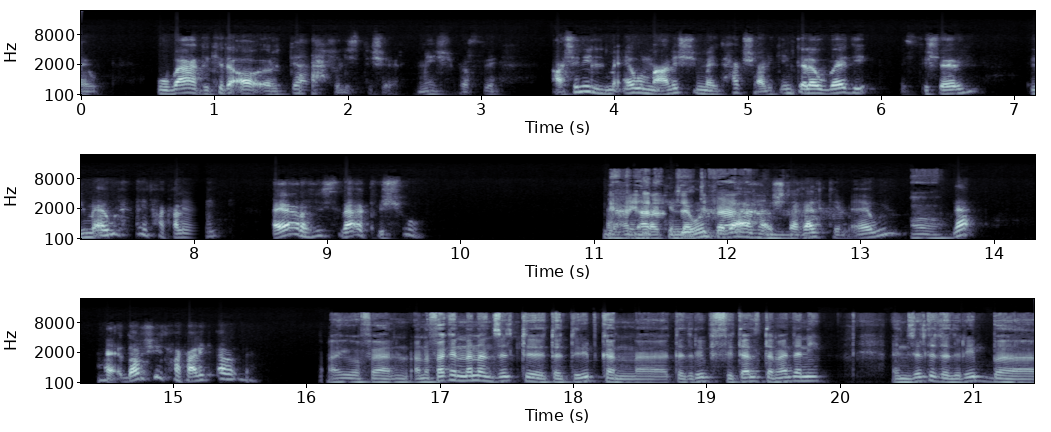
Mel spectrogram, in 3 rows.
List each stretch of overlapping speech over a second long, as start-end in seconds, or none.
11.1-12.7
